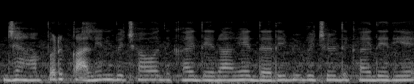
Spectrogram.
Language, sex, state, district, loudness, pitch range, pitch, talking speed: Hindi, female, Bihar, East Champaran, -28 LUFS, 195-205 Hz, 200 Hz, 245 wpm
